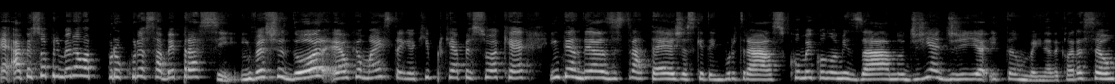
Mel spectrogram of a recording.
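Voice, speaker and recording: A woman with a southern Brazilian accent, high-pitched and lively in intonation, at a moderate pace with hardly any pauses. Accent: southern Brazilian accent, noticeable. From Brazil, Santa Catarina. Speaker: tax consultant and teacher. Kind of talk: interview.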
